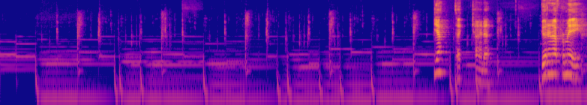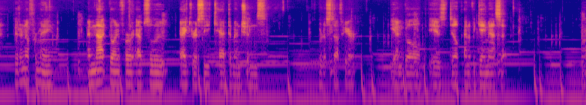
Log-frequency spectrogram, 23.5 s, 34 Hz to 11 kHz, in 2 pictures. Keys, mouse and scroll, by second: 0.9 s, 2.7 g, 4.2 s, 4.8 g, 10.2 g, 13.9 shift+middle drag, 21.9 h.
